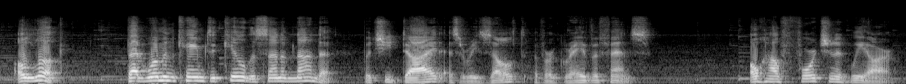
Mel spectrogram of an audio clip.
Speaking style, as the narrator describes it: Upon seeing Krishna, the gopis cried out

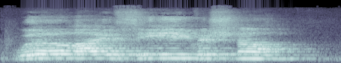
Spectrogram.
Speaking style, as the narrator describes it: Mad in ecstatic love, the Lord roared and cried out

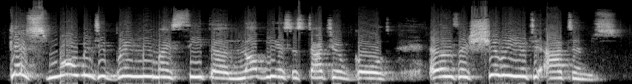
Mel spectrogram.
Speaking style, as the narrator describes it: Like an angry lion roared

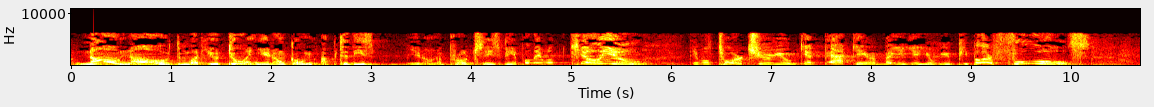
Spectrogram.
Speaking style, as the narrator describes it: They were screaming out

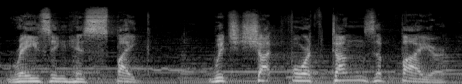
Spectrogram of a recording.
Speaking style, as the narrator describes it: he exclaimed

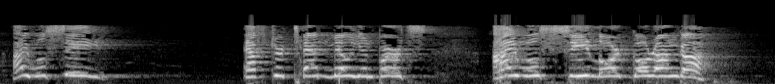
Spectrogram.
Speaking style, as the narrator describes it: he cried out

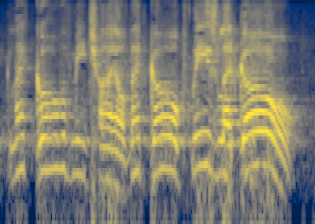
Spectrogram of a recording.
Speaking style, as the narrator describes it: screaming

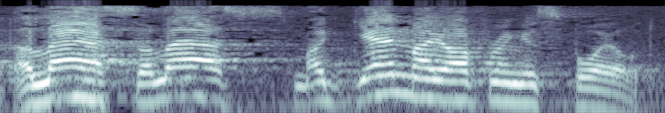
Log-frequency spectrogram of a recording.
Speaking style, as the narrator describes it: he cried out

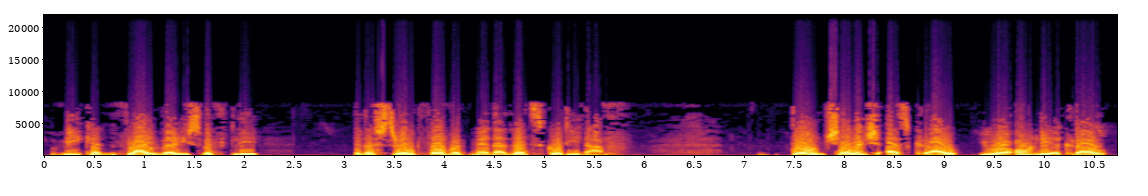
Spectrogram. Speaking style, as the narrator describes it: The swans laughed and said

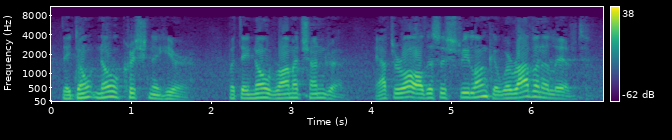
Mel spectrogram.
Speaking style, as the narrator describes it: He whispered

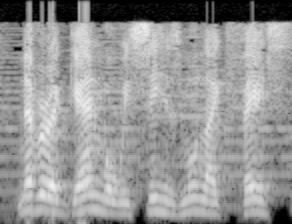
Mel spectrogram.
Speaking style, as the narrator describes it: they said

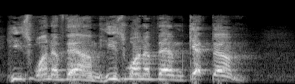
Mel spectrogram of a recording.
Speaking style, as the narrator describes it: they would scream out to the public

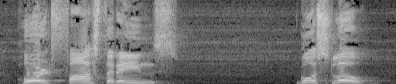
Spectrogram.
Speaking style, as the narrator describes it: they all start shouting to Sumantra

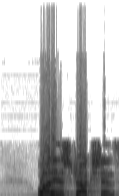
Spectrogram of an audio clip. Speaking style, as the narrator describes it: said Prabhupada loudly

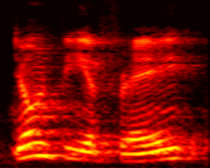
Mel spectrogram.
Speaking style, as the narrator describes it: Krishna called out to the gopis

